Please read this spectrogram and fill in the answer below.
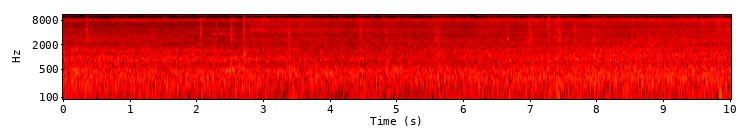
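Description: Steady machinery noise of an HDPE double-wall corrugated pipe extrusion line running, with a few faint ticks.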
